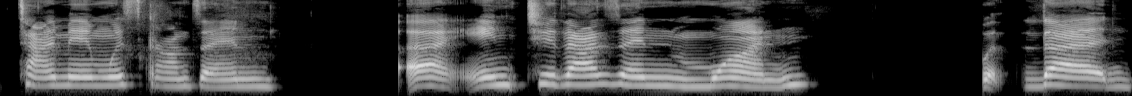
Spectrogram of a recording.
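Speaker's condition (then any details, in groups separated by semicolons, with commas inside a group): Friedreich's ataxia; rare progressive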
